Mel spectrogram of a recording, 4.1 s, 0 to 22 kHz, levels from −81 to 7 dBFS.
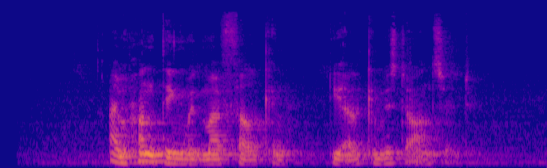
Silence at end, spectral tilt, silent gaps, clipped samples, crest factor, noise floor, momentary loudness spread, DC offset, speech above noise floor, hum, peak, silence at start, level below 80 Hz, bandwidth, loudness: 0.55 s; -6 dB/octave; none; under 0.1%; 18 dB; -60 dBFS; 17 LU; under 0.1%; 31 dB; none; -12 dBFS; 0.8 s; -78 dBFS; 16 kHz; -31 LUFS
